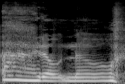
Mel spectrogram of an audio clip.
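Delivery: put-on defeated, resigned, totally beaten tone. Teasing the other speaker by imitating them: imitating a defeated voice. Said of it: "You sound so defeated. ... You're like".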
